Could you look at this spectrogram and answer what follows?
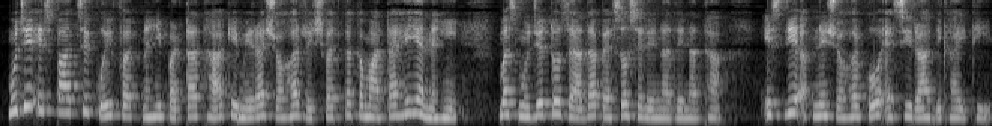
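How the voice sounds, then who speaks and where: Woman storyteller, first-person scripted narration, steady delivery, fairly high pitch.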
